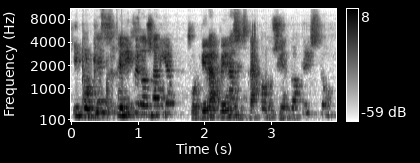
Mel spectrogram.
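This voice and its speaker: Lively high-voiced man preaching in a church. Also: brisk, echoey room, recorded from a distance, slight background noise, low-quality recording. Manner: animated, playful, acts out quoted voices. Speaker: pastor. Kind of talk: sermon. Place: church hall with congregation.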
